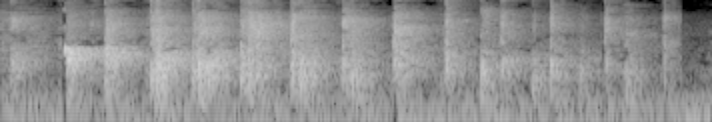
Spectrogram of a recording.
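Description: Classroom applause for a student, a short run of distinct claps in a fairly even rhythm, close and moderately loud, with no talking over it.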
